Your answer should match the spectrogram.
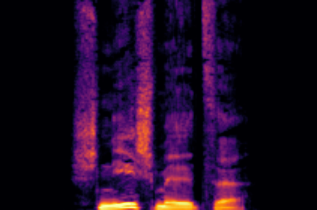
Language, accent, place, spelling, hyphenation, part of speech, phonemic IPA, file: German, Germany, Berlin, Schneeschmelze, Schnee‧schmel‧ze, noun, /ˈʃneːˌʃmɛlt͡sə/, De-Schneeschmelze.ogg
- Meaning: thaw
